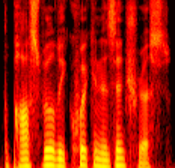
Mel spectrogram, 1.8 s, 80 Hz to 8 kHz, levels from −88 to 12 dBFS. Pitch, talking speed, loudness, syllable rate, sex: 120 Hz, 170 wpm, -18 LUFS, 8.0 syllables/s, male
